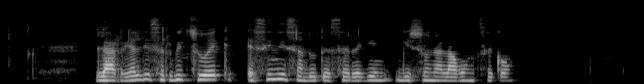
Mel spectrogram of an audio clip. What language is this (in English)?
Basque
